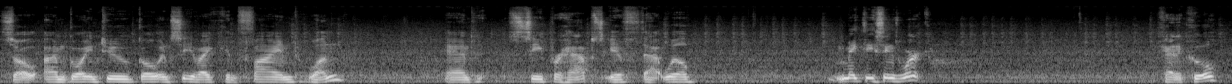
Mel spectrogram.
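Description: A man's voice: mid-range voice, slow, pauses often, a little mellow. Man explaining casually over background noise. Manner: explanatory, conversational. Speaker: repair video host. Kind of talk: casual hands-on repair commentary. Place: indoor workbench. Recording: noisy room recording.

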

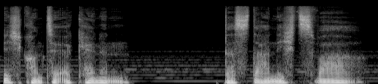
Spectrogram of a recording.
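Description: Very deep, slow man narrating horror. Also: vocal fry, a little mellow, breathy edge, soft background music. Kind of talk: scripted audiobook narration.

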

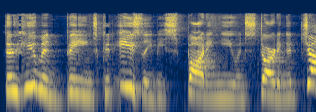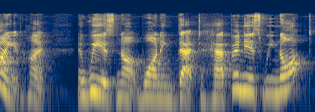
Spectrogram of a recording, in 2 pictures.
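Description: A woman voicing a huge, menacing male giant who taunts in a booming voice. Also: expressive, a little slow. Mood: taunting.

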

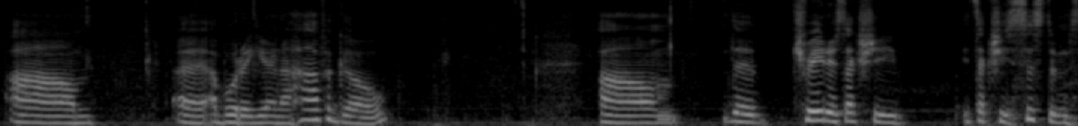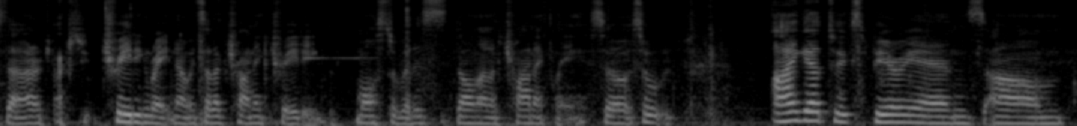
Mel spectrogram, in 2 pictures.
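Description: Methodical woman from Poland, lowish voice. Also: slight background noise. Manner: methodical, halting with fillers. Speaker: guest, tech co-founder. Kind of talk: radio interview. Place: small padded radio studio. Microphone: studio mic with pop filter.

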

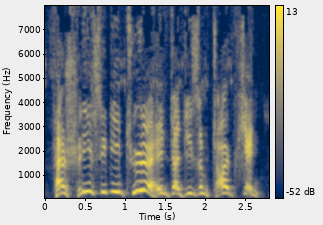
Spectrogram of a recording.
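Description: A man's voice: extremely high pitch, very animated, measured pace, gravelly, pushed and bright, full character voice. A man playing a small, round, pompous and amorous sultan in a children's radio play. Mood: smug, commanding.

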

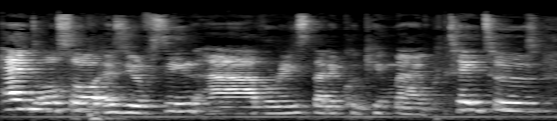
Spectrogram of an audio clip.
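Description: A woman's voice: mid-range voice, moderate pace, a bit bright. A young South African woman casually explaining each step as she cooks in her home kitchen. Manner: chatty, step-by-step explaining to viewers. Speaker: cooking vlogger. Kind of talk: casual cooking walkthrough. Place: small home kitchen, indoors. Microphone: camera a few feet away. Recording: echoey kitchen, distant mic.

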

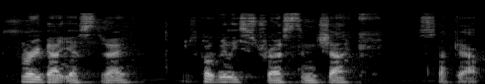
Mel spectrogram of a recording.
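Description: An actor playing a troubled murder suspect with two personalities, brooding and erratic, in a modern radio play. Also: male voice, fairly low pitch, little pitch movement, unhurried, fairly bright tone, breathy edge, exaggerated voice. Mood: uneasy, confessing.

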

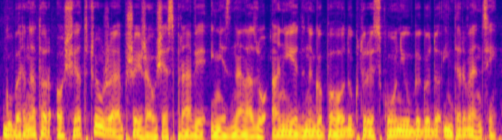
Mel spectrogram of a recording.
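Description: A man's voice: sits low, moderate pace, darkish tone. A man reading scripted documentary narration in a formal, factual way.

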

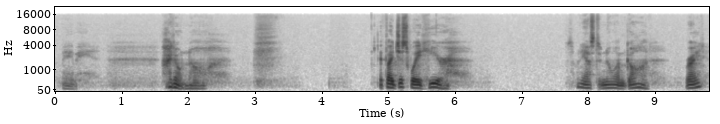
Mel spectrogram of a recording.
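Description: An actor playing a man trapped in a dark, airless space, muttering to himself haltingly and drifting into memories in an audio drama monologue. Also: on the low side, gravelly, slightly rough, exaggerated voice. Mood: anxious.

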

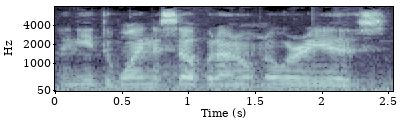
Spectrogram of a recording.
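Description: A man's voice: medium pitch, completely flat delivery, brisk, dull audio, over music. A young man doing rambling, joking commentary while playing a horror game. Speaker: gaming youtuber. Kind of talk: let's play commentary.

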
